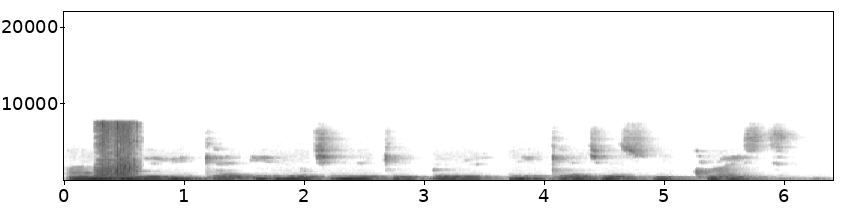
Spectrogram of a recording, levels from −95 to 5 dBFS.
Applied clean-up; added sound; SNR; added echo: none; Crushing; 0 dB; reverberation time 0.6 s.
